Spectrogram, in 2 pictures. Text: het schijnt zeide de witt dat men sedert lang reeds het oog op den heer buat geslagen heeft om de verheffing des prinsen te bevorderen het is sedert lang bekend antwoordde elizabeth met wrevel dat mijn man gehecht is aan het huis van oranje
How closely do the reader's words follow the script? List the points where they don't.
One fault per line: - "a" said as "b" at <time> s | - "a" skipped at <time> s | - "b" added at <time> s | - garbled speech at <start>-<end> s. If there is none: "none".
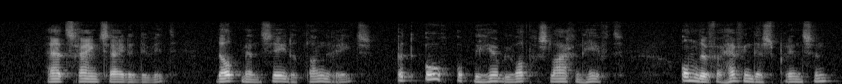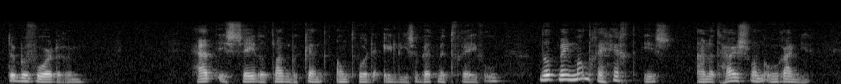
none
